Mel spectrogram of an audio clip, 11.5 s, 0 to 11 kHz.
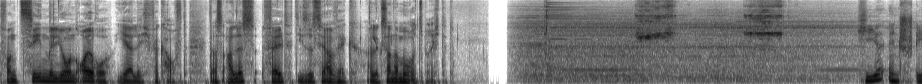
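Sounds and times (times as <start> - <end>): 
speech: 0.1 - 5.8, 10.8 - 11.5
circular saw blade slicing thin wooden discs off a wooden rod: 6.4 - 11.5
steady machine hum: 6.4 - 11.5.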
